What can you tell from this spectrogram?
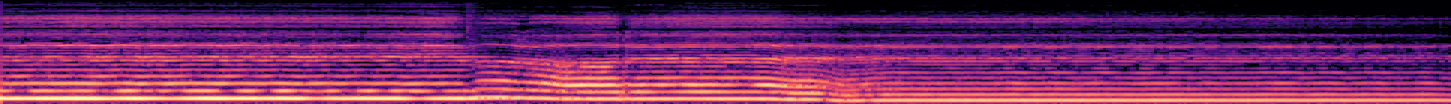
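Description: A woman's voice singing one long, slow held note of a Sanskrit devotional chant. The pitch steps down twice, about two and three and a half seconds in, and the note is then held lower.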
